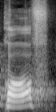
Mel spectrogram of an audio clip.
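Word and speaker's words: ق: Berikutnya qaf. Cara bacanya ini gimana? Ini cara bacanya. Qaf.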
